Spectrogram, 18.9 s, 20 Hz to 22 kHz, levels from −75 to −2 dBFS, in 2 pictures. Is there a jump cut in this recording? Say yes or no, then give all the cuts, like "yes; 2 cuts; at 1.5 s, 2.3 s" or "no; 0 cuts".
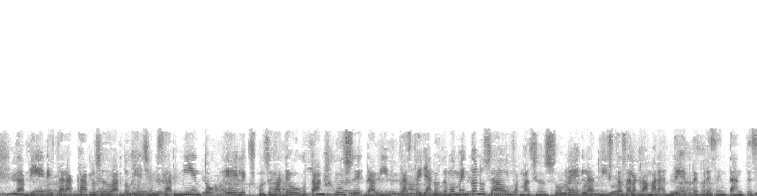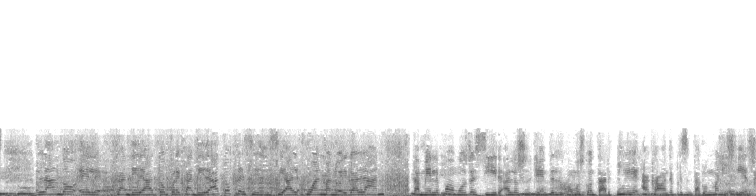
yes; 2 cuts; at 9.9 s, 14.6 s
